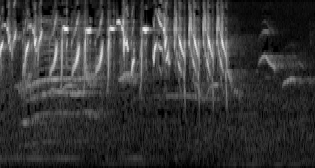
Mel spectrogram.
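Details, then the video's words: Black-headed goldfinch singing in the Andijan, Kuva and Fergana manner. A rapid, even run of about twenty liquid chirps rising in intensity, then a soft trailing whistle. "АНДИЖОН КУВА ФЕРГАНА САЕРОКИ САВА"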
